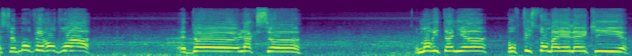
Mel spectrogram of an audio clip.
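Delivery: excited sports commentary. Real, not acted. Goal replay commentary, still elated.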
